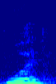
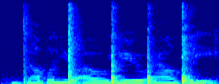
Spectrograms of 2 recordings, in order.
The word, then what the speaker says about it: would: first and i didn't would w-o-u-l-d would and the l is silent so circle the l because you're supposed to be circling the silent letters all right go to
